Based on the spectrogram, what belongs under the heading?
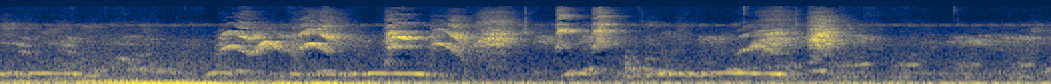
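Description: Birds chirping in the background: short, quick high chirps in scattered bursts, along with a series of short, soft, slightly arched calls repeating about once a second.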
